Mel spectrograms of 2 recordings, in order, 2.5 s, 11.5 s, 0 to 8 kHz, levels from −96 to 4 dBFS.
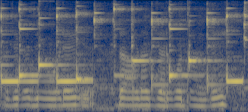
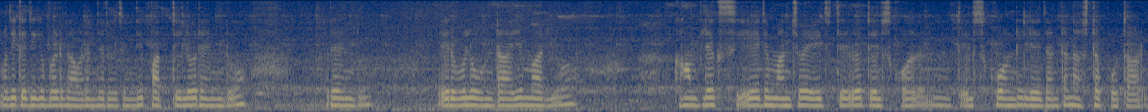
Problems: background sounds at intervals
